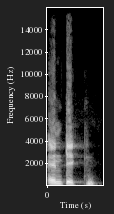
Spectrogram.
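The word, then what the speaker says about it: antique: यहां ANTIQE, इसका उच्चारण क हो जाए एंटिक।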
